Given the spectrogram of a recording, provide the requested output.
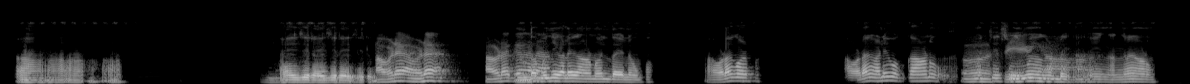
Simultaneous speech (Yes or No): Yes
